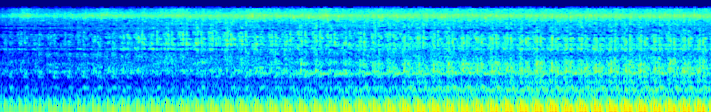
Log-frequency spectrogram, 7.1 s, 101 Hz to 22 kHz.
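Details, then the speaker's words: 1978 Ford with 351 Windsor V8 and RV cam, steady manifold vacuum, runs strong off idle: deep idle with constant wup-wup pulse about three a second matching rpm, like a dead cylinder; power steering pump suspected, no compression test yet, cause unclear. "What the fuck is that fucking noise? Honestly, it sounds like it might be coming from the power steering pump, but it's in sync with the RPMs, like a dead cylinder."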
